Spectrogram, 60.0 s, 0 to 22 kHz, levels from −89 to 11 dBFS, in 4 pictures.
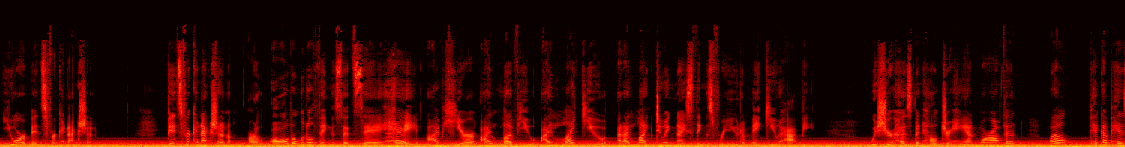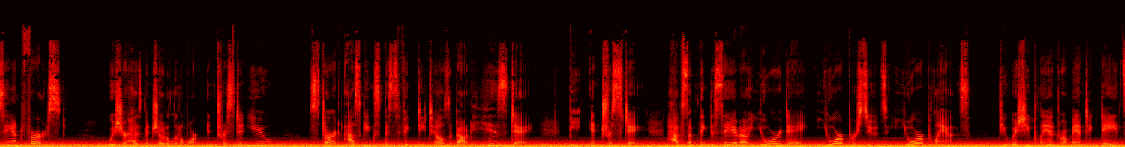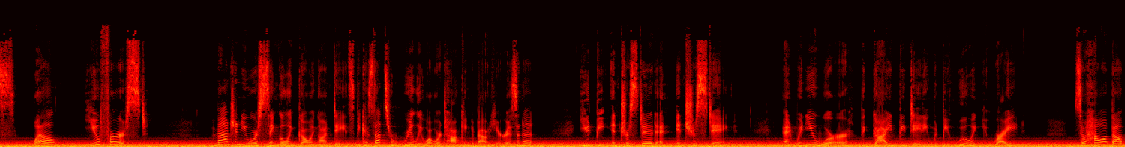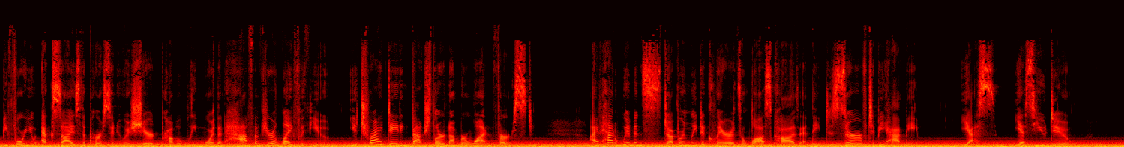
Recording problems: low rumble; loud; throughout; 3 dB below the speech

